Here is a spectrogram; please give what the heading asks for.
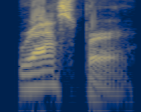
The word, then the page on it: rasper: American English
